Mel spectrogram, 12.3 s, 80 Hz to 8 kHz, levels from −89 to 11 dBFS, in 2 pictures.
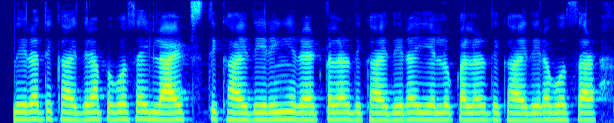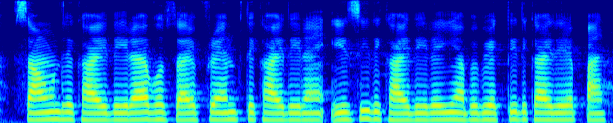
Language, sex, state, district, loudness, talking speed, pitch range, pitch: Hindi, female, Bihar, Gaya, -30 LUFS, 255 wpm, 165-175 Hz, 170 Hz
